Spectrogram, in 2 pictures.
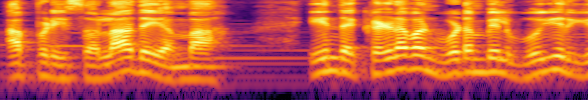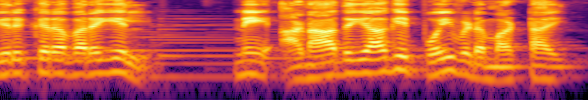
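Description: A man voicing a kindly, protective old village grandfather with a gentle, fatherly manner in a storybook reading. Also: a little high, moderate pace, faint music behind, natural voice. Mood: tender.

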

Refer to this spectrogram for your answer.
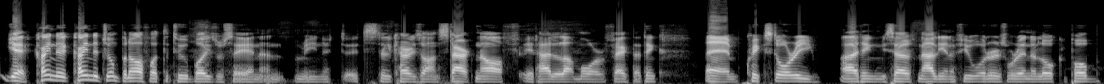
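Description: A man's voice: mid-range voice, steady tone, a little fast, creaky, sharp tone, smooth, dry recording. An Irish man co-hosting, telling things casually in a group chat.

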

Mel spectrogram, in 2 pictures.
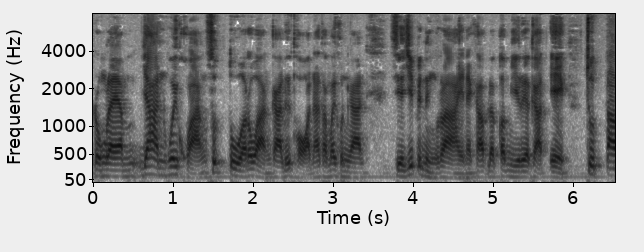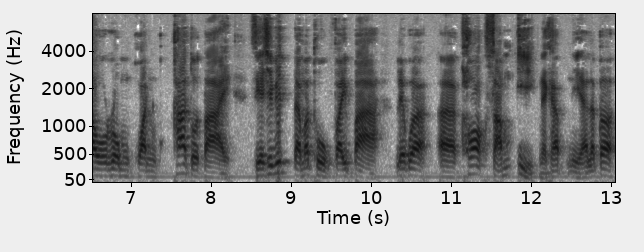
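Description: A man hosting a news talk show, chatting casually with co-hosts and using many polite particles. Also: fairly low pitch. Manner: chatty, many polite particles, rising excitedly when retelling.

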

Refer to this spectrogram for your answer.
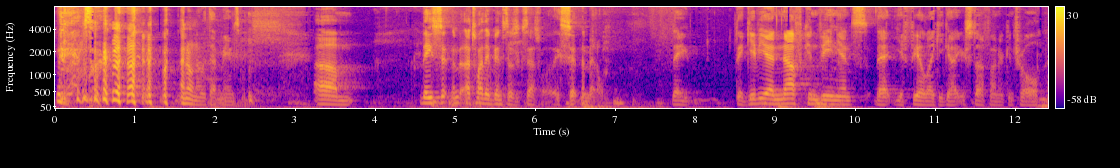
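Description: A man's voice: medium pitch, fairly even intonation, creaky, a little hiss or hum. An American man co-hosting a tech podcast, rambling in casual chat, joking at his own expense and laughing often. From United States. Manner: rambling, self-mocking, quick to laugh. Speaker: podcast co-host.

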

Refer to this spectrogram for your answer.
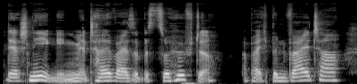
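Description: A woman voicing a gentle father who calmly tells his child a story from his youth, in an audiobook. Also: lowish voice, moderate pace, creaky. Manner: calm storytelling tone. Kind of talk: audiobook reading.

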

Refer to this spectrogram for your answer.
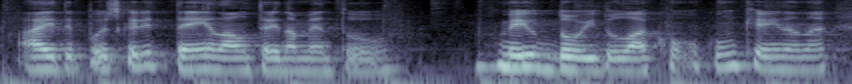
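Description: A woman's voice: lowish voice, fairly even intonation, fairly quick, darkish tone, soft background music. A woman on a casual podcast chat, knowledgeable and explanatory, laying out background details at length. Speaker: podcast guest.

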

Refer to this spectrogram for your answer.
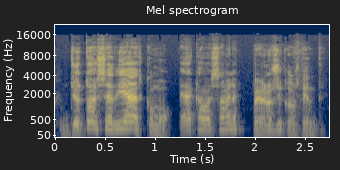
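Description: A young man co-hosts a casual podcast chat and tells his stories with excitable energy. His voice is bright and sharp and he talks very fast. The sound is close and dry, with no room echo. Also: high-pitched. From Spain. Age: young adult. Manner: excitable storyteller, bursts of laughter. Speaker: podcast co-host.

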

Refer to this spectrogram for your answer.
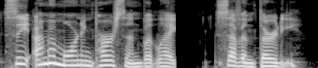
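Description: A woman in her thirties chatting casually, candid and animated, swearing freely. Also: medium pitch, normal speed, no echo, studio quality. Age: 30s. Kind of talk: casual chat.

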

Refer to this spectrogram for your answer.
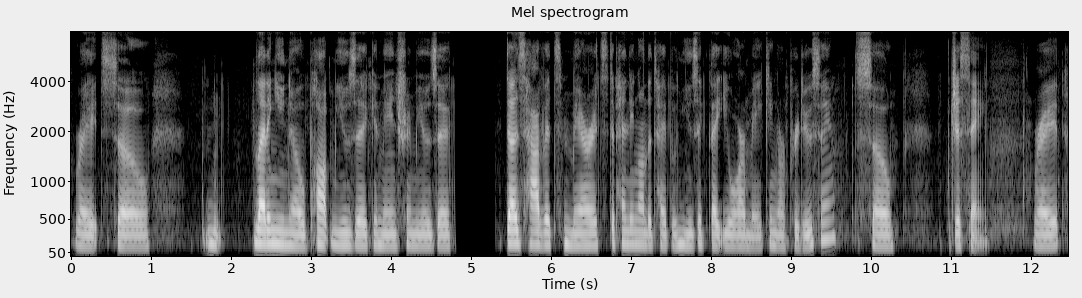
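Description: A woman talking casually on a solo podcast in an informal, halting, rambling way, muffled in a closet with hardly any reverb. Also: deep voice, level tone, a little mellow. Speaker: podcast host and music producer. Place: recorded in a small clothes closet indoors. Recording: muffled, dry closet sound. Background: nothing, little reverb.

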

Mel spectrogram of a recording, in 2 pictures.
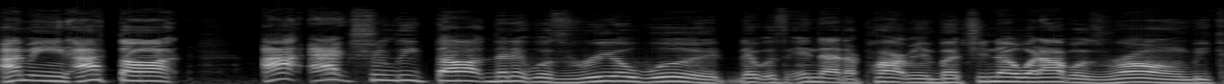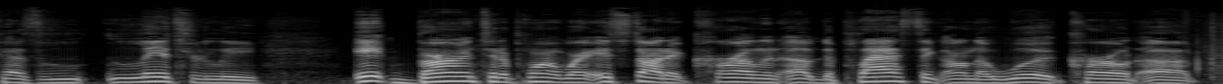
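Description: Slangy, lively storytelling guy. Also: fairly high pitch, normal speed, no echo, clean studio sound. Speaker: vlogger. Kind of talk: casual storytelling to viewers.

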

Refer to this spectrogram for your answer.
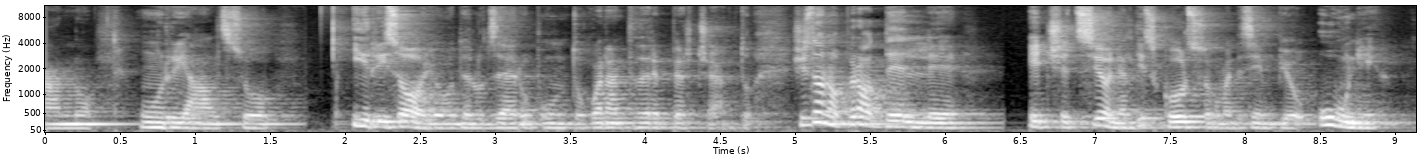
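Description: A man hosting a weekly market update, reading figures out methodically, with low-quality audio recorded while traveling. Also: a little mellow, roomy sound. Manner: methodical, reads out figures steadily. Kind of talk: scripted market commentary. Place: temporary room while away from home.

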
